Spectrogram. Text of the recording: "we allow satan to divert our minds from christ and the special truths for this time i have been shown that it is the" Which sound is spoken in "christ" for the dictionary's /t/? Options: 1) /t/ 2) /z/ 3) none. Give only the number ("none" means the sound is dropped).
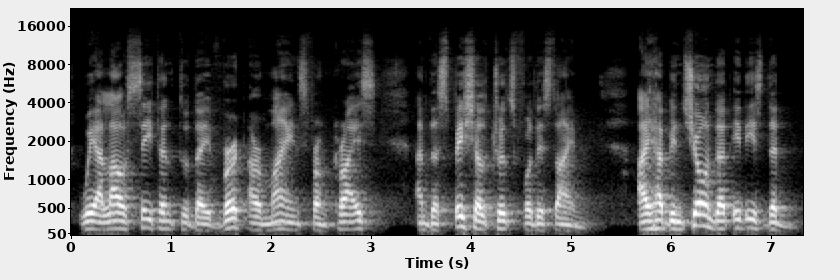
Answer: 1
